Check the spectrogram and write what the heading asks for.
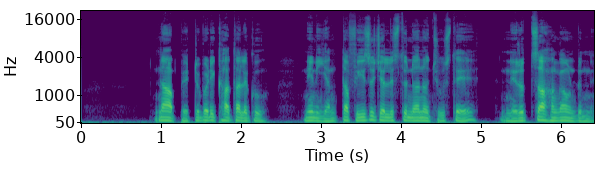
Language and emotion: Telugu, sad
